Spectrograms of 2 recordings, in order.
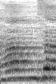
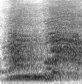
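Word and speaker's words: همزة: সুকুন থাকলে আলিফকে কখন হামজা বলা হয় হারকাত তানবিন সুকুন থাকলে আলিফকে কখন হামজা বলা হয় হামজা উচ্চারণ কেমন হবে হামজা উচ্চারণ কেমন হবে হামজা হলকের শুরু হতে শক্তভাবে আদায় হবে হামজা হলকের শুরু হতে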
